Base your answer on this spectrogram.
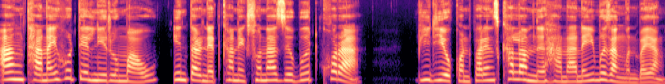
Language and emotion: Bodo, happy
